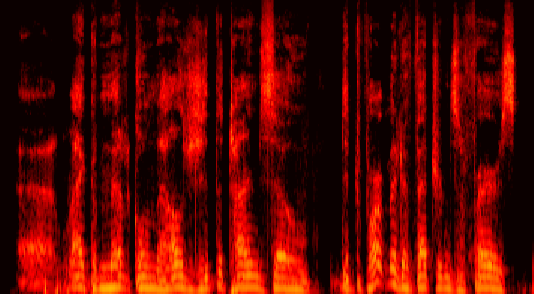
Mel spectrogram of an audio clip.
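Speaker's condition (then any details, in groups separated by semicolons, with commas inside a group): Spinocerebellar ataxia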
